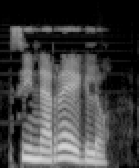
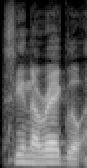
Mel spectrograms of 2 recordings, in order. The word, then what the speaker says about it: Sin Arreglo: I don't think I've got that one correct, but according to Google Translate, it goes from Spanish to English as no arrangement, pronounced in Spanish according to Google Translate. – Sin arreglo. – Arreglo. Sin arreglo.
